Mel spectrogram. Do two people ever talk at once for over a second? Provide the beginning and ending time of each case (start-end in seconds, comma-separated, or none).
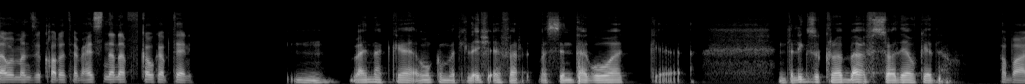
none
